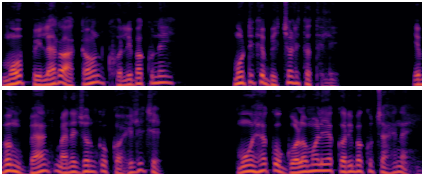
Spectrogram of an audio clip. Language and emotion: Odia, fearful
